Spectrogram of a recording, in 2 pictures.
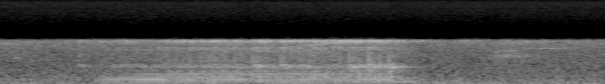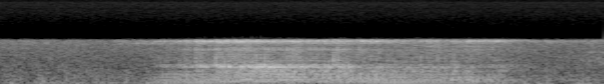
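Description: Two long, rough, rattling snores on slow breaths in, with quiet breathing out between them.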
